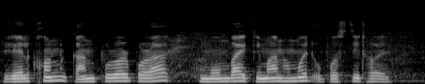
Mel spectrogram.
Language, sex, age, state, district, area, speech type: Assamese, male, 18-30, Assam, Dibrugarh, rural, read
